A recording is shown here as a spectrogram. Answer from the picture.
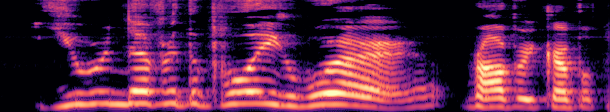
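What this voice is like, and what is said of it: Character voice, higher than usual. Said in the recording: “That's my Robert voice ... your Robert voice is actually higher than your regular voice ... I thought I was going down an octave”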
